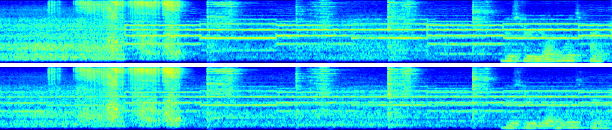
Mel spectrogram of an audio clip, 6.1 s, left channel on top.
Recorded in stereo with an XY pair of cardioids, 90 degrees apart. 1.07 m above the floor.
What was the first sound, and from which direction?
Tearing paper, 25° right.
